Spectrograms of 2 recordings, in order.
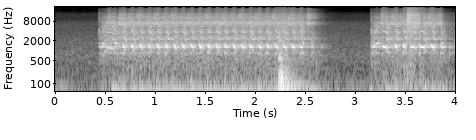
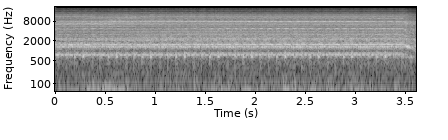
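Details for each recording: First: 1978 Kawasaki Z1-R, freshly rebuilt engine, first start attempt with fuel on and enricher: two bursts of fast cranking at about four beats a second with faint squeal, never catches; owner wonders if he wired it backwards. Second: 1978 Kawasaki Z1-R, freshly rebuilt engine back from engine builder, first cranking with spark plugs out to pump oil around: steady high-pitched starter whir, light quick even pulses, no compression strain; normal cranking.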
